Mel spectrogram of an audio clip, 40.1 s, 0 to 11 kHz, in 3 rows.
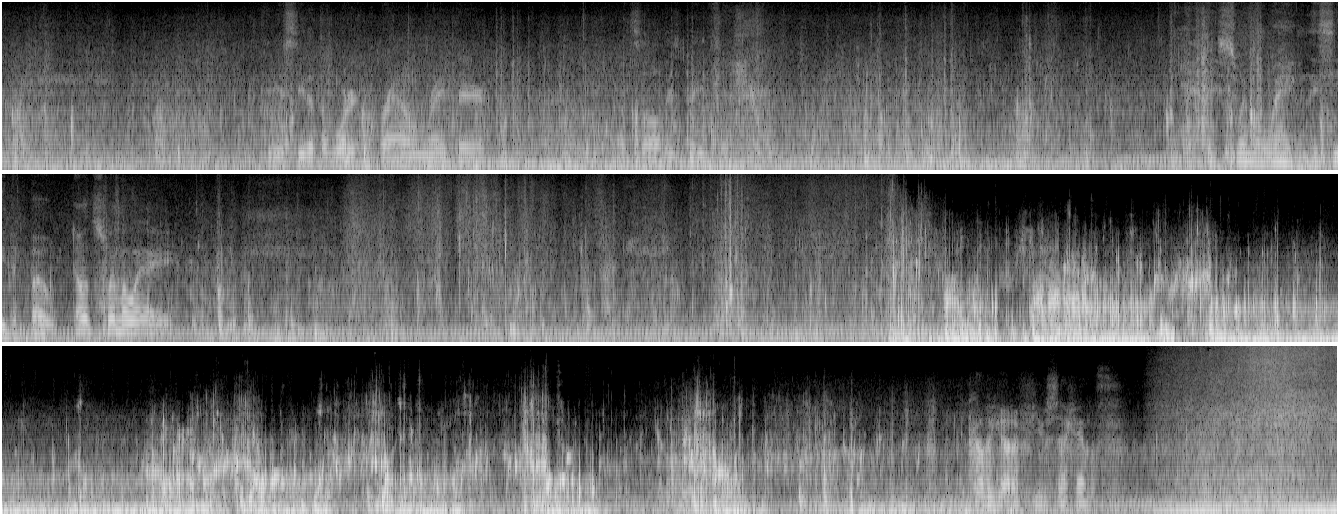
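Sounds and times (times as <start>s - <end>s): boat engine hum: 0.0s - 40.0s
underwater rushing and sloshing water: 0.0s - 40.0s
water noise: 0.0s - 40.0s.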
